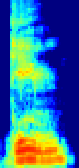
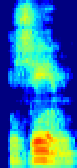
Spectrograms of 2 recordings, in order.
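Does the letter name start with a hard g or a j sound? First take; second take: hard g; j. First: The word begins with a hard g sound. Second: The word begins with a soft j sound. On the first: This is the Egyptian pronunciation. "In Egyptian Arabic, this is pronounced Gim" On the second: This is the Levantine pronunciation. "today I'm doing Levantine"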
